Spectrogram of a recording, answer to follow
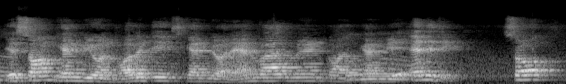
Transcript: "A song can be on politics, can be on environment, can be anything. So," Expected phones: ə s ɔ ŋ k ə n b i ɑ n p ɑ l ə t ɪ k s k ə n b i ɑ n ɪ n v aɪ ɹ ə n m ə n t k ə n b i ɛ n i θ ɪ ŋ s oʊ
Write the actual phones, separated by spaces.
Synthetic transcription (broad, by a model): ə s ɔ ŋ k ə n b i ɑ n p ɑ l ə t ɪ k s k ə n b i ɑ n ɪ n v aɪ ə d m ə n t k ə n b i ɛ n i t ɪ ŋ s oʊ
